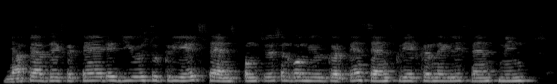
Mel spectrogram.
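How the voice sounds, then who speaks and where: A man teaching a grammar lesson in Hindi and English, dictating slowly as he writes on a board, with an Indian English accent. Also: a little high, completely flat delivery, darkish tone, a little hiss or hum. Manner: slow dictation while writing on a board, switching between Hindi and English. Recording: echoey room, dull lo-fi sound.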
